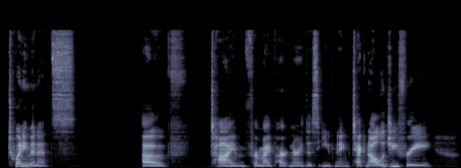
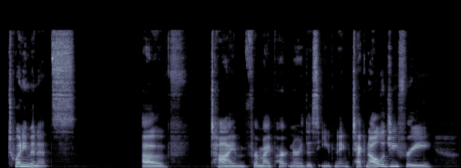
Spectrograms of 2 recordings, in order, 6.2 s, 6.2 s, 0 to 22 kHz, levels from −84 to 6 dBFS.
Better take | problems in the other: second | thin; very slightly; fading below 250 Hz

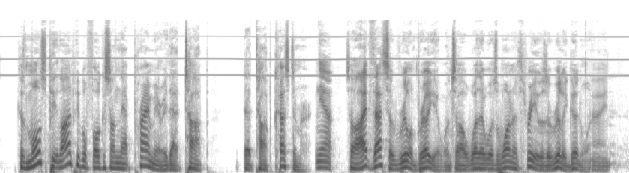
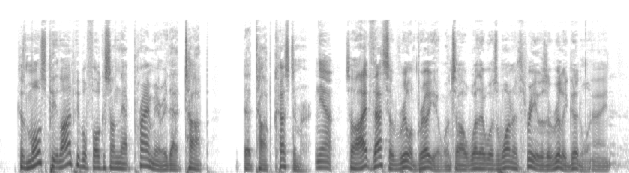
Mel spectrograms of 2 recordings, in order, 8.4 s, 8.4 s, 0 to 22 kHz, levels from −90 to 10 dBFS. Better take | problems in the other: second | high-pitched whine; noticeable; throughout; 5.5 kHz, 20 dB below the speech

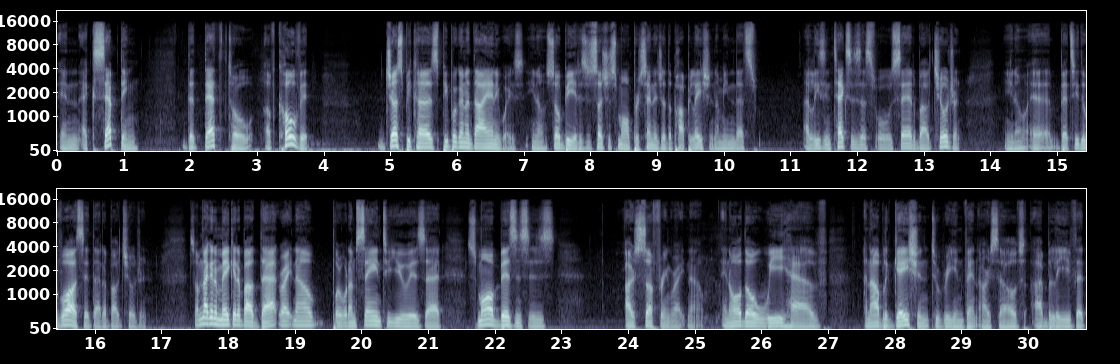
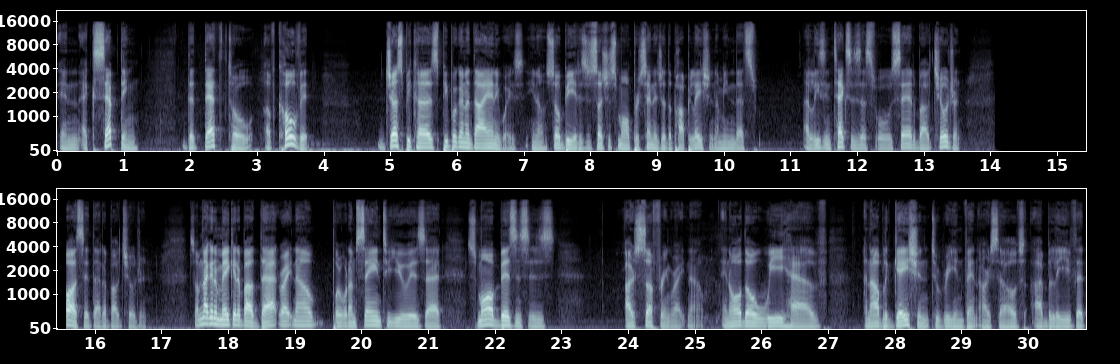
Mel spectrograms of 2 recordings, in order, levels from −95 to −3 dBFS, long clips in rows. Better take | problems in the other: first | audio cutting out; at 14 s for 1.5 s

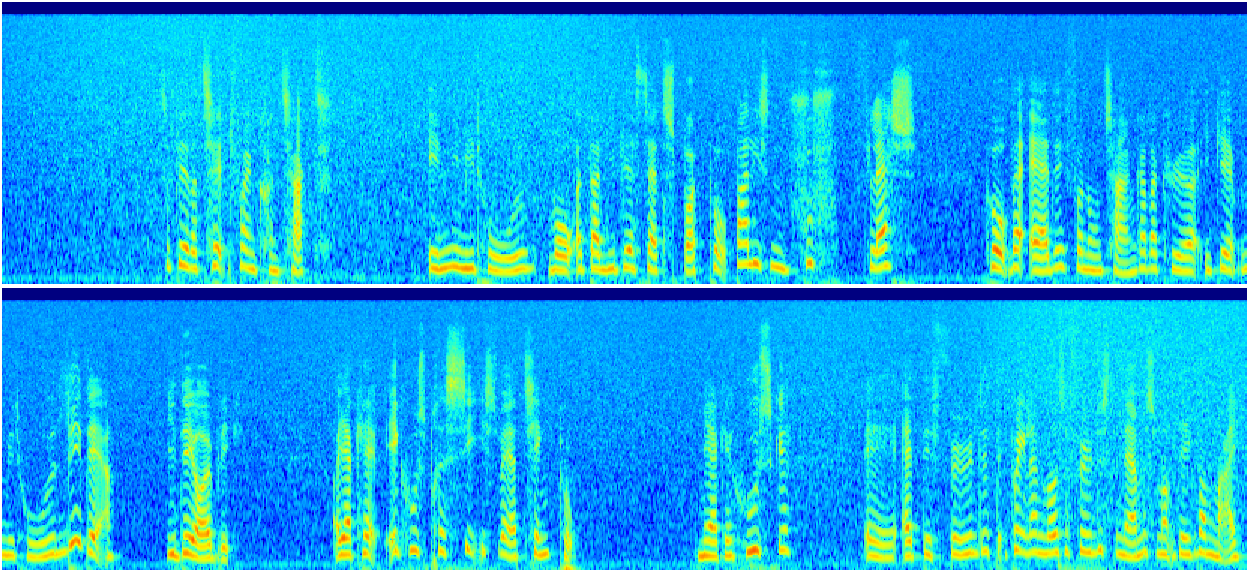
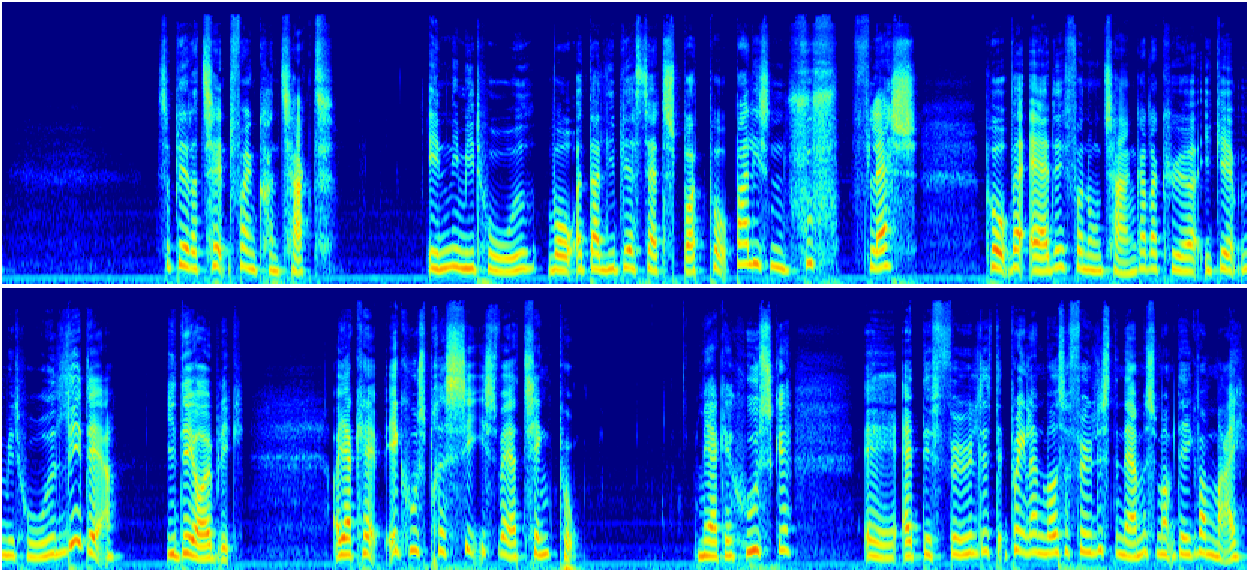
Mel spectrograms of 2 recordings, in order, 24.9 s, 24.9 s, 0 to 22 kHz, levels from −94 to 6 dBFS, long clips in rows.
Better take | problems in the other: second | hiss; noticeable; throughout; 10 dB below the speech

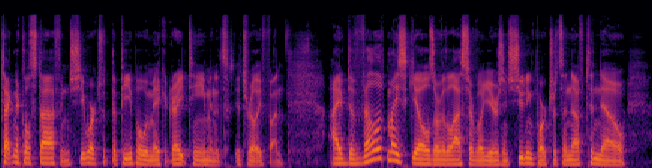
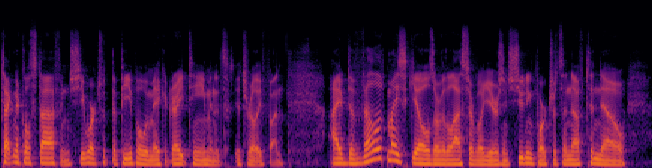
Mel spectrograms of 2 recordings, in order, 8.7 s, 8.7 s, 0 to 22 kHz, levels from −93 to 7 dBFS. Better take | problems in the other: first | muffled; slightly; fading above 3 kHz

